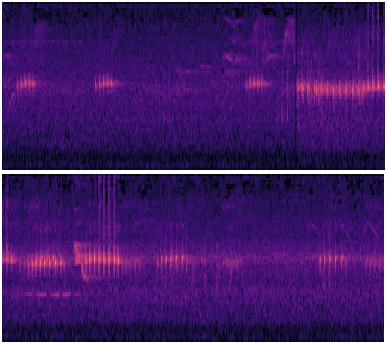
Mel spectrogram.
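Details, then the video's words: Green tree frog calls, sparse brief trills at first that soon crowd into louder, near-continuous pulsed bursts, with a couple of sharp clicks mid-way over a steady hiss. "Sounds of Green Tree Frog Call"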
